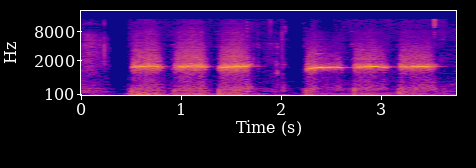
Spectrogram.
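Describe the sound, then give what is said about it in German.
A person whistles six short, steady blasts in two groups of three, evenly spaced, imitating the SR5 train horn signal of whistling at intervals; the whistling is clear with brief pauses between blasts. “Genau, also für die, für die, die es nicht wissen, SR5 sind einfach im Intervall Pfeifen.”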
